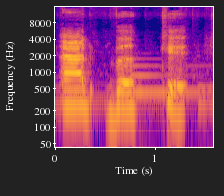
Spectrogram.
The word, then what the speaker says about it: advocate: noun and a verb as a noun and Advocate pronounced advoc kit is an individual who actively supports and promotes the interests of another person or Enterprise as a verb to Advocate pronounce Advocate is the act of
